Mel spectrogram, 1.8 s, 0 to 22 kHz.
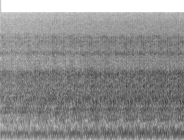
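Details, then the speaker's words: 2005 Ford F-250 6.0 Powerstroke diesel after installing an AFE Momentum dry-filter cold air intake, MBRP exhaust: even, steady idle clatter with no misses, knocks or surging; sounds no different than before and sounds good, running healthy. "So let's fire it up. Let's see what we got. Don't really sound any different here."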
